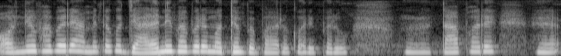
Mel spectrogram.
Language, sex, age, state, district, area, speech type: Odia, female, 18-30, Odisha, Puri, urban, spontaneous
